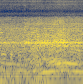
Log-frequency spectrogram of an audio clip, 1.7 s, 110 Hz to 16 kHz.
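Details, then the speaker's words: Yamaha Mio M3 125 scooter that kept stalling on the road and was very hard to start, now starting at once after its injector was replaced and showing no fault code: it revs smoothly and holds an even note without misfires; normal revving. "Ini teman-teman motor sudah hidup kembali"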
